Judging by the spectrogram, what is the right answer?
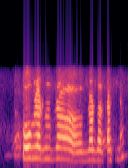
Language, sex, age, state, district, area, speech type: Odia, female, 18-30, Odisha, Sambalpur, rural, conversation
